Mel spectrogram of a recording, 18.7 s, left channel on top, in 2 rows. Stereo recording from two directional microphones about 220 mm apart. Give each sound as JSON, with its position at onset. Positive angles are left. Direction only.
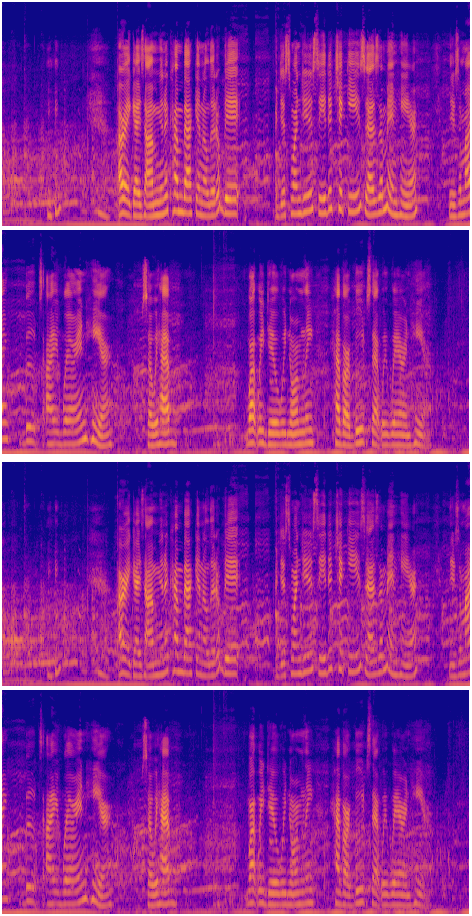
{"t": 0.0, "sound": "music", "side_deg": 0}
{"t": 1.8, "sound": "a woman's voice", "side_deg": 10}
{"t": 9.8, "sound": "a woman's voice", "side_deg": 5}
{"t": 14.3, "sound": "a woman's voice", "side_deg": 15}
